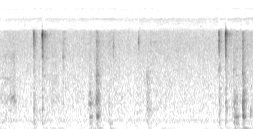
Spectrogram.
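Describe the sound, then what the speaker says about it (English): Several crisp computer mouse left clicks in sparse, uneven pairs and singles, close and fairly faint against a quiet room while a paper card is being edited on screen. "And I'm left clicking and delete."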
